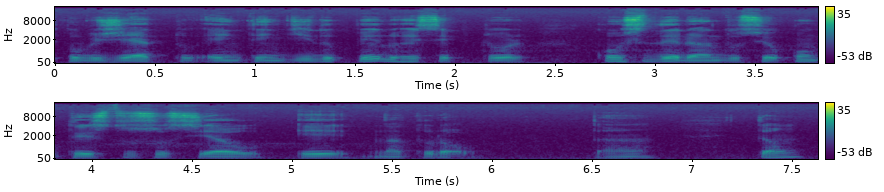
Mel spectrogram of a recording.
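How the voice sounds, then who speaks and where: A man's voice: low-pitched, dark tone. A man teaching a university lecture with a Brazilian Portuguese accent, speaking unhurriedly and checking in often with "tá?" and "né?" while restarting words. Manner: unhurried, frequent "tá?" and "né?" check-ins, many restarts. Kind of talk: recorded lecture over slides.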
